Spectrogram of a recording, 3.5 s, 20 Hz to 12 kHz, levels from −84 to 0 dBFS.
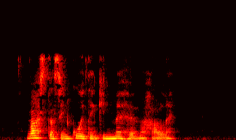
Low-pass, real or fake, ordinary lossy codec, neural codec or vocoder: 7.2 kHz; real; MP3, 96 kbps; none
